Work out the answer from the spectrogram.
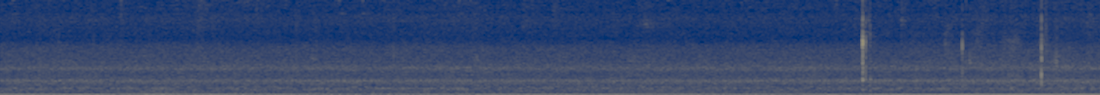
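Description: Diesel train standing at the platform with its engines idling: a steady low hum with a few held low tones. Two short clicks sound a little after halfway.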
